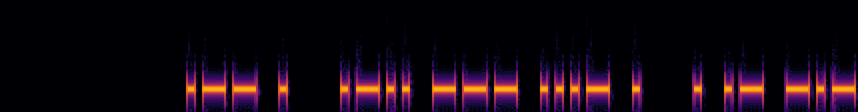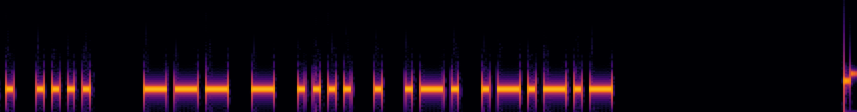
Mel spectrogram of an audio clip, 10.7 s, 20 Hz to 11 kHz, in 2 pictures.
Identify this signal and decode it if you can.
Morse code, heard as a keyed tone, about 25 wpm, 700 Hz. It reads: WE LOVE EACH OTHER.
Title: Sentences from Top 1000 Words - Review Part 1 - 25wpm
